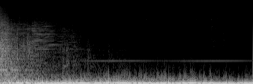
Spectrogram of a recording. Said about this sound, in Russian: Я врезал по трубе.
